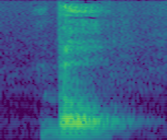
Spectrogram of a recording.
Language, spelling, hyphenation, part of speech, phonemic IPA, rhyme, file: Dutch, Bo, Bo, proper noun, /boː/, -oː, Nl-Bo.ogg
- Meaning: a male given name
